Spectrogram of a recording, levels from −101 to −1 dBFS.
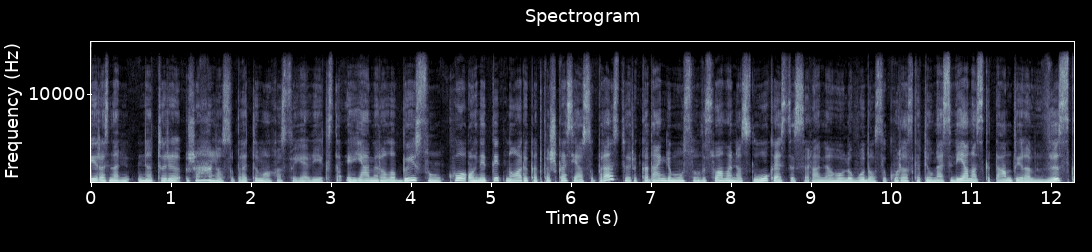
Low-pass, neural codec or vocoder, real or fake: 14.4 kHz; codec, 44.1 kHz, 3.4 kbps, Pupu-Codec; fake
